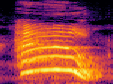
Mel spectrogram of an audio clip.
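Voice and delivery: high, loud cry for help; frightened child shouting help; yelled. A narrator's reading. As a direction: scream for help, scared. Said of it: "yelled Kipper".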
